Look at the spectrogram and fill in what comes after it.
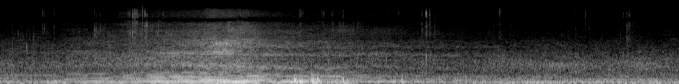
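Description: A motor vehicle's engine running close by, swelling to its loudest about two to three seconds in and then easing to a steady traffic hum, with a single thump near the middle.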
